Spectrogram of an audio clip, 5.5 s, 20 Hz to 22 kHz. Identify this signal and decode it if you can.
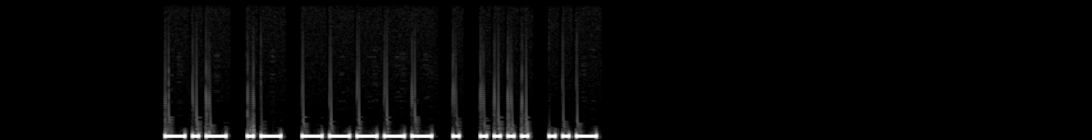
Morse code, heard as a keyed tone, about 36 wpm, 700 Hz. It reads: KA0EHU
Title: USA Call Signs - 6 Characters - Repeated 3x - 35wpm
